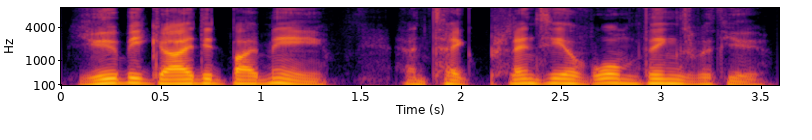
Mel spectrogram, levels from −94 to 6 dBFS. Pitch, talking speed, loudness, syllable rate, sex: 110 Hz, 215 wpm, -18 LUFS, 4.8 syllables/s, male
